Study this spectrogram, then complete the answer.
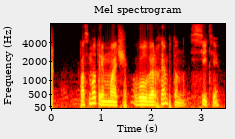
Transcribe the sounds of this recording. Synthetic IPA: pɐsmot̪ɾʲɪmːat͡ɕvulˠvʲərxɛmpt̪ənsʲːitʲʰɪ

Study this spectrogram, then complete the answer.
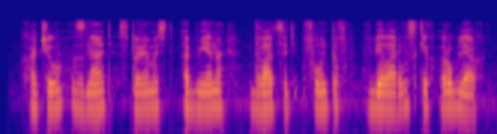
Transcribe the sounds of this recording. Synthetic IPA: xɐt͡ɕuznatʲst̪o̞ɪməsʲtʲɐbmʲe̞nə | d̪vat̪sɨtʲfunt̪əf | vbʲɪlˠɐɾuskʲɪxrʊblʲax

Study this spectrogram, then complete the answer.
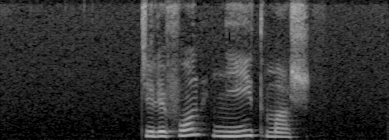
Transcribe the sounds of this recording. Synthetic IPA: tʲelʲefonnʲijit̪mɑʃ

